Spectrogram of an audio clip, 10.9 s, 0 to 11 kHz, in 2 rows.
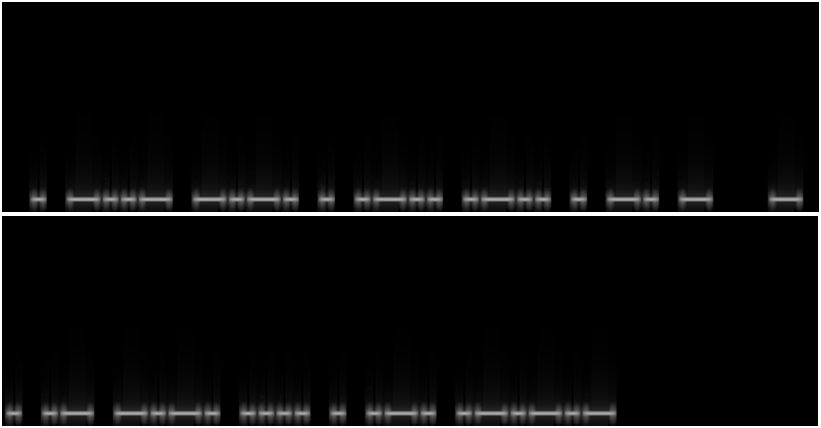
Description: Morse code, heard as a keyed tone, about 20 wpm, 700 Hz. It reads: EXCELLENT TEACHER.
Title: Sentences from Top 1000 Words - Review Part 6 - 20wpm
